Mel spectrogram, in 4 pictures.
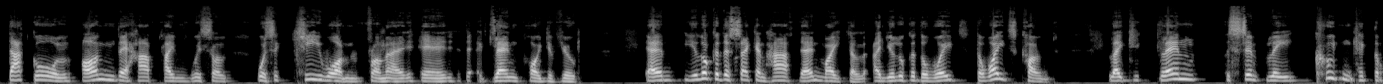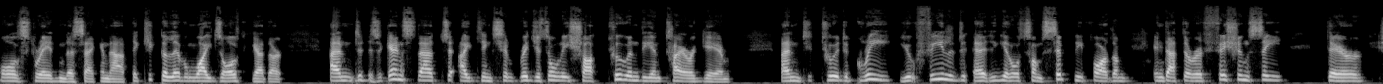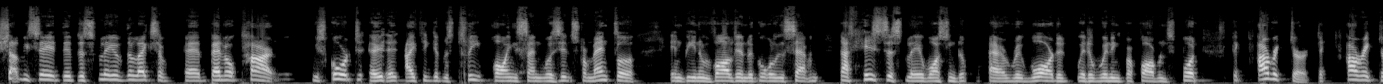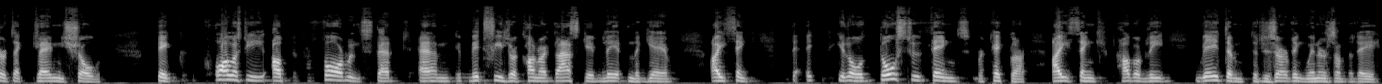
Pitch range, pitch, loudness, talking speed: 155-190 Hz, 170 Hz, -17 LUFS, 190 wpm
